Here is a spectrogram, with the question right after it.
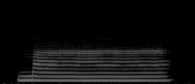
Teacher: This is called number five, rising pitch, from low to high. You start low first. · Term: rising tone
